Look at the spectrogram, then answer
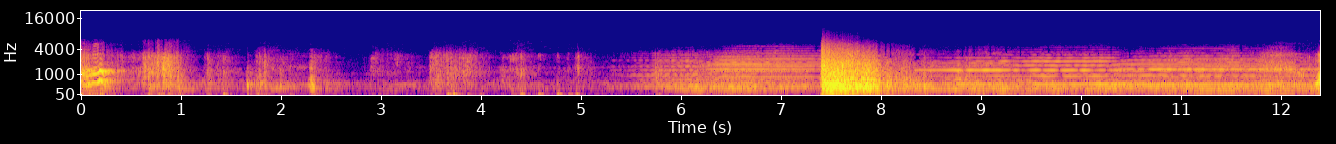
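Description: A gun fires in a western shootout: scattered sharp cracks and small bursts early on, then one loud close shot followed by a sustained ringing tone, with faint background activity.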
